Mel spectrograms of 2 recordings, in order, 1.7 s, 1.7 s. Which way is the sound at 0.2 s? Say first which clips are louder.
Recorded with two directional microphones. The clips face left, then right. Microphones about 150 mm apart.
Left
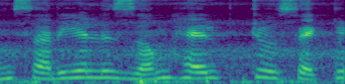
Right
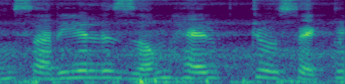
Left 3 dB; 30° left (ahead or behind).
